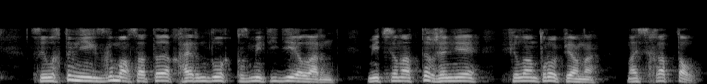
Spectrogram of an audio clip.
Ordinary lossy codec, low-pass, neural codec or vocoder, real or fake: AAC, 24 kbps; 5.4 kHz; none; real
